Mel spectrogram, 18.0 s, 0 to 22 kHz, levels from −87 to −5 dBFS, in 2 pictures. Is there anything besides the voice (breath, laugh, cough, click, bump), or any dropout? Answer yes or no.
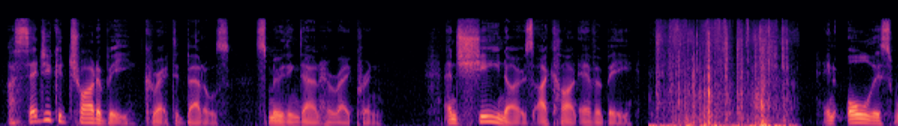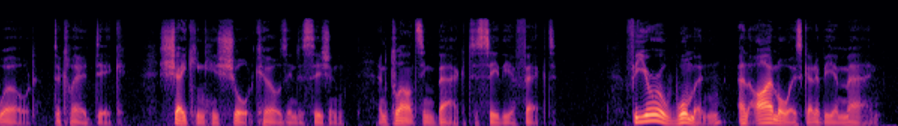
yes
